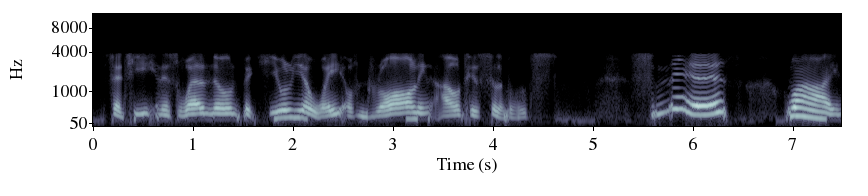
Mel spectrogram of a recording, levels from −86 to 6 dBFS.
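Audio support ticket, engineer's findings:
Robotic, buzzy speech for the whole clip, no content above 3.8 kHz, heavy damage throughout. Probable component: Codec 2 vocoder, consistent with its 3.2 kbit/s mode. Mechanism: only pitch, voicing, energy and spectral envelope are transmitted, and the decoder rebuilds speech from sine waves, so the original waveform is gone.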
